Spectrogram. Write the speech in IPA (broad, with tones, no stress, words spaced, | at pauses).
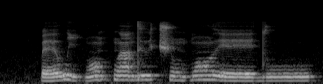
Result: k͡pɛ˨˦wi˨ ɡɔ̃˦kʷã˦dɨ˦ t͡ʃũ˧bɔ̃˦ɣeː˧ du˦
